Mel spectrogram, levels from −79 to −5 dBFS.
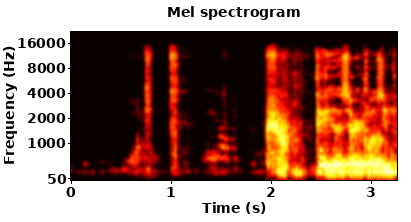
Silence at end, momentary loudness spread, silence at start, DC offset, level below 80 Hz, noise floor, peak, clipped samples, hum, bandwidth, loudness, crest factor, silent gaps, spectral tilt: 0 s; 20 LU; 0.75 s; under 0.1%; -56 dBFS; -64 dBFS; 0 dBFS; under 0.1%; none; 15.5 kHz; -10 LUFS; 14 dB; none; -4.5 dB/octave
